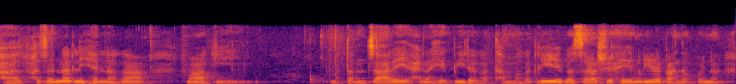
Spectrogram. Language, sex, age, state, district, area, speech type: Manipuri, female, 45-60, Manipur, Bishnupur, rural, spontaneous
